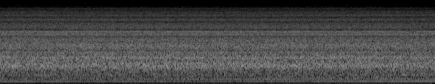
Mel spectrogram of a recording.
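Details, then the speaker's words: New Flashforge Adventurer 5M 3D printer during its post-leveling vibration calibration, shaking rapidly side to side with a hand resting on it: a steady, even buzz with a low tone, like an out-of-balance fan. The cause is unconfirmed. "there it's vibrating so quickly now it's just buzzing can you hear it almost sounds like an out of balance fan a band out of balance"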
